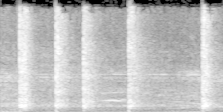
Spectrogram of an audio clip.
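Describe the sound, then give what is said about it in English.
A police officer's weapon fires on a busy street in the Eastleigh neighborhood of Nairobi: five sharp, loud gunshot cracks at uneven intervals. “He unloads again and you can see the boy writhing on the ground while the officer calmly, methodically reloads his weapon”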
